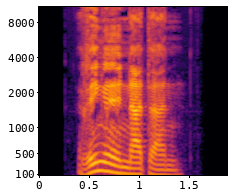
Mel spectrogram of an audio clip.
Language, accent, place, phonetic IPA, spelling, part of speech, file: German, Germany, Berlin, [ˈʁɪŋl̩ˌnatɐn], Ringelnattern, noun, De-Ringelnattern.ogg
- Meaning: plural of Ringelnatter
